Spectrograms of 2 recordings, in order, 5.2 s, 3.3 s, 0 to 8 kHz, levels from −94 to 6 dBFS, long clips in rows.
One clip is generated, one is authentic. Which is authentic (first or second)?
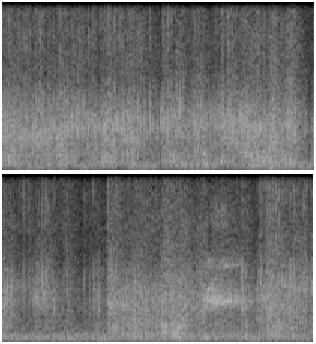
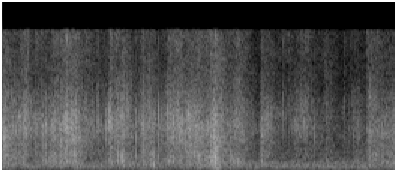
first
